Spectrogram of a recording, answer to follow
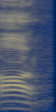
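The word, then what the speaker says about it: hour: Sound जो है उसमें पहले आती हो, जैसे आर, ठीक है।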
